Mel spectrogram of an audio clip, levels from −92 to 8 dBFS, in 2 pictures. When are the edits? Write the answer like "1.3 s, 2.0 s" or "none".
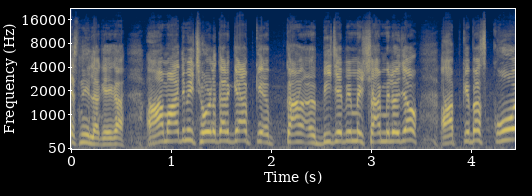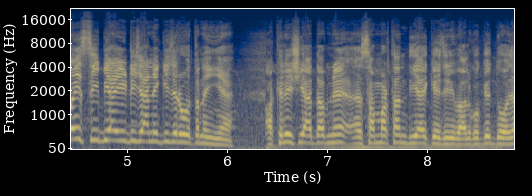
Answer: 6.4 s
